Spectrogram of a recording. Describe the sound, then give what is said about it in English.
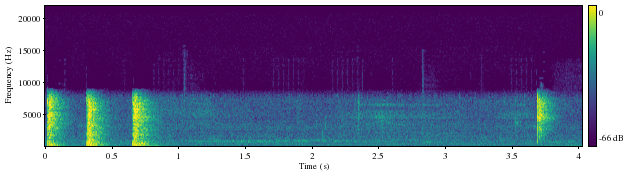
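A door opening at the top of wooden steps: a few sharp clunks in quick succession, then a stretch of near quiet and one softer click near the end. “And he opens the door and steps inside.”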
